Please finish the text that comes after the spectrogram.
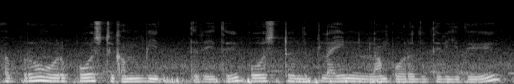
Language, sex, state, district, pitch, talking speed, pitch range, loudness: Tamil, male, Tamil Nadu, Kanyakumari, 135 Hz, 130 wpm, 125-150 Hz, -15 LUFS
